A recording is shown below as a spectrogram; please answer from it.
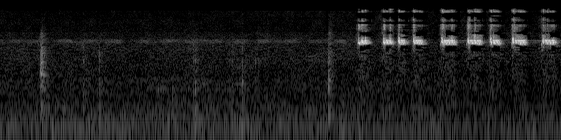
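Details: Cricket sound for repelling rats in Indonesia: a faint steady hum with scattered clicks, then loud shrill chirps start, about three per second, over the final seconds.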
